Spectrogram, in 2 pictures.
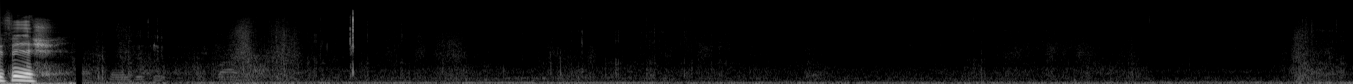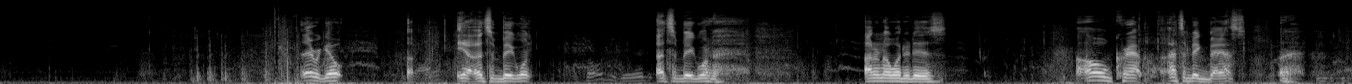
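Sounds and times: fishing gear handling noises: 14.6 - 18.1, 21.0 - 22.2, 23.0 - 27.0.

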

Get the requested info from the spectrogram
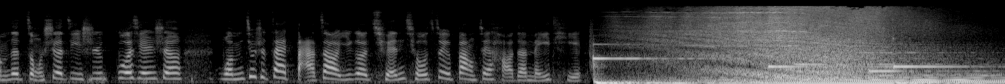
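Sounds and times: airplane fly-by effect: 6.0 - 10.0
synth chords over deep bass: 6.0 - 10.0.

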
